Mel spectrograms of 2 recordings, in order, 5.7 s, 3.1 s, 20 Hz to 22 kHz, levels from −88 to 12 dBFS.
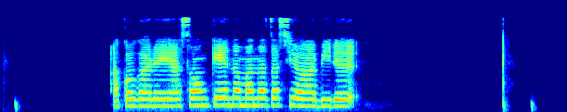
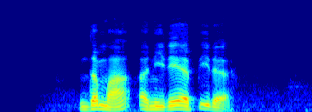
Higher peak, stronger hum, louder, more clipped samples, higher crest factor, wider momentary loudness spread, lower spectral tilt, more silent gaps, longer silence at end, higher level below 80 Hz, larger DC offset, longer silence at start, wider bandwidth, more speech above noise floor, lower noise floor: about the same, -6 dBFS vs -8 dBFS; neither; about the same, -22 LUFS vs -24 LUFS; neither; about the same, 20 dB vs 18 dB; first, 15 LU vs 9 LU; second, -1.5 dB/octave vs -9 dB/octave; neither; second, 0.6 s vs 0.8 s; second, -74 dBFS vs -62 dBFS; neither; first, 1.1 s vs 0.8 s; first, 12 kHz vs 9 kHz; first, 66 dB vs 44 dB; first, -88 dBFS vs -67 dBFS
